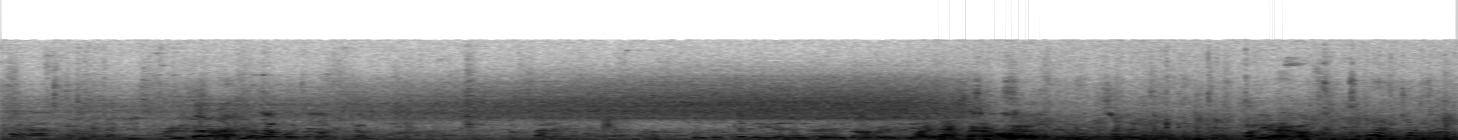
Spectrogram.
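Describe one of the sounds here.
Several adults chat nearby in lively voices.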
